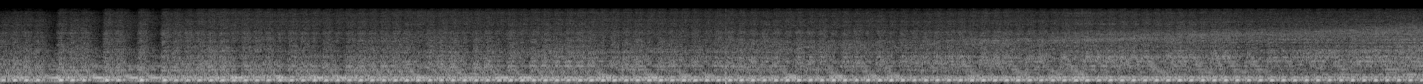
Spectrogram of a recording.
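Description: Electro house from a DJ set played loud through a club PA, built on a fast, rapidly pulsing low synth riff. The drum hits drop out about a second and a half in, leaving the pulsing riff on its own.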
